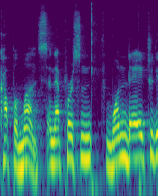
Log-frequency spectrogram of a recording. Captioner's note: snapping fingers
